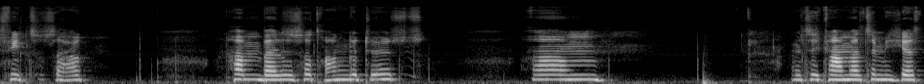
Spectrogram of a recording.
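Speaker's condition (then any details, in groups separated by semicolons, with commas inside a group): Spasticity from birth; multiple sclerosis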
